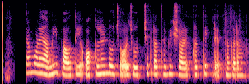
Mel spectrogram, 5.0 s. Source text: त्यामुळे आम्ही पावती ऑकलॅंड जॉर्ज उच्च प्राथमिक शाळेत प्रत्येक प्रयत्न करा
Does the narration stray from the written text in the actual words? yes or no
no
